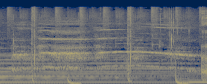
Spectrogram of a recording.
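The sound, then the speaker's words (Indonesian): A rooster crows, its long strained call rising and holding over a steady low hum, with a few sharp knocks breaking in; no one speaks. “aduh berisik nih ayam”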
